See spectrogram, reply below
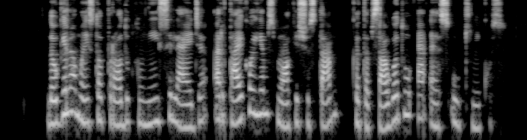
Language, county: Lithuanian, Alytus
